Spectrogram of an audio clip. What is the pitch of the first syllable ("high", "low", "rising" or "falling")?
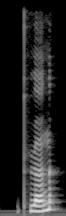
rising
